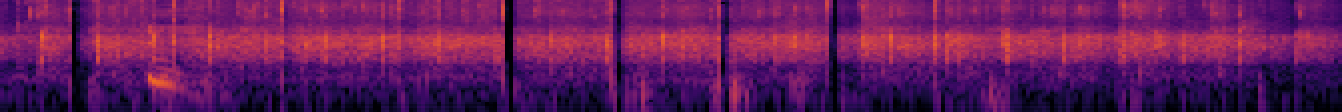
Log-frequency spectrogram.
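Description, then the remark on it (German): Sustained audience applause for the Royal Rangers in Ravensburg, a dense, steady wash of many hands clapping for several seconds, loud and even throughout with no voices standing out. “Den Rangers in Ravensburg einen Applaus geben.”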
